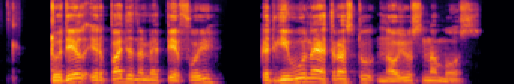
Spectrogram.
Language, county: Lithuanian, Marijampolė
